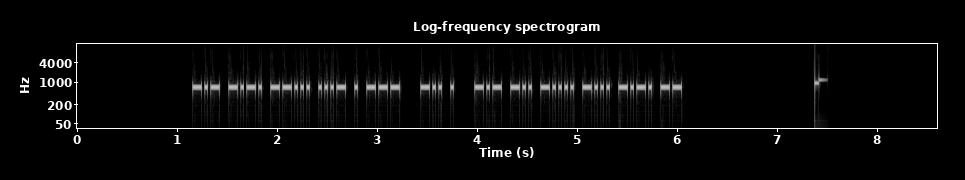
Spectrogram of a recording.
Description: Morse code, heard as a keyed tone, about 40 wpm, 700 Hz. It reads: KC7VEO DE KD6BCM
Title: USA Callsign DE Callsign - 6 Characters - 40wpm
